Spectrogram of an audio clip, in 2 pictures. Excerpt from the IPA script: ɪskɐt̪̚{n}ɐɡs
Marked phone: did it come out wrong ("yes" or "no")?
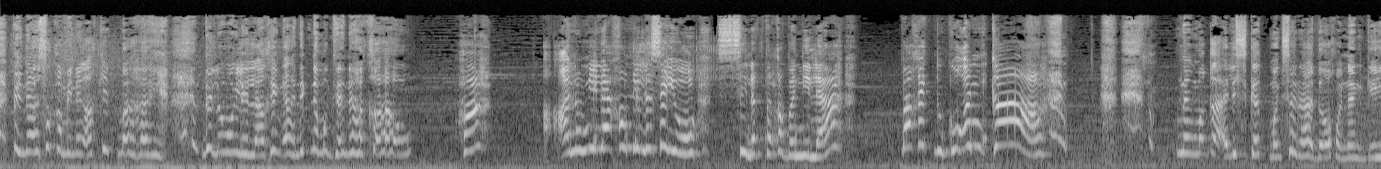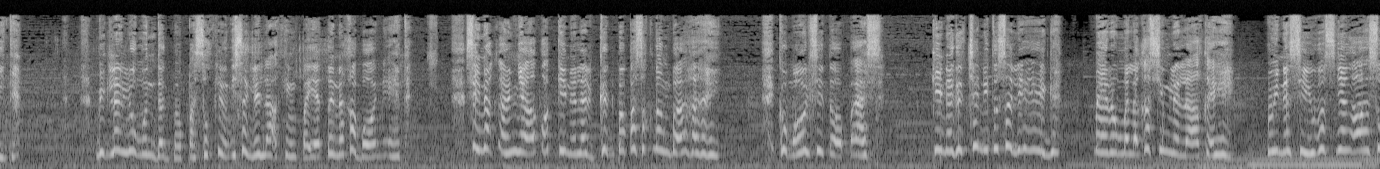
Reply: yes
